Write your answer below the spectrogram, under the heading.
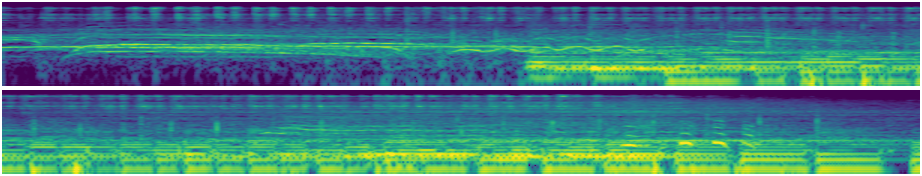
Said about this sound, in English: So after three, want to hear lots of shaky things, and you can cheer and everything as well. So one, two, three.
